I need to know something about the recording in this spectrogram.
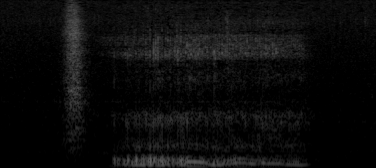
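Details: A sleeping dog snoring: one long, low, rattling snore on the in-breath, after a short puff of air.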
